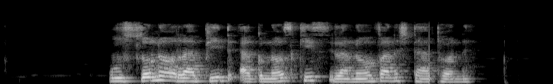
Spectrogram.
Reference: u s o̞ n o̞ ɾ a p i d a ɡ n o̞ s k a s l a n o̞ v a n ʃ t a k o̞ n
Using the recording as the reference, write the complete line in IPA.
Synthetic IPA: u s o̞ n o̞ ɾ a p i d a ɡ n o̞ s k i s l a n o̞ v a n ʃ t a t o̞ n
